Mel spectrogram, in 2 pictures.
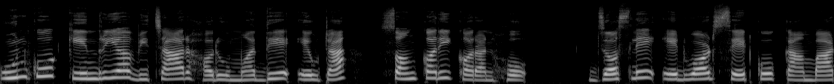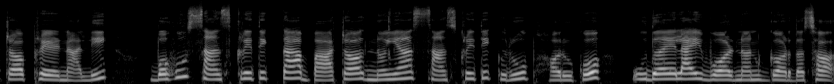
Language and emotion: Nepali, neutral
